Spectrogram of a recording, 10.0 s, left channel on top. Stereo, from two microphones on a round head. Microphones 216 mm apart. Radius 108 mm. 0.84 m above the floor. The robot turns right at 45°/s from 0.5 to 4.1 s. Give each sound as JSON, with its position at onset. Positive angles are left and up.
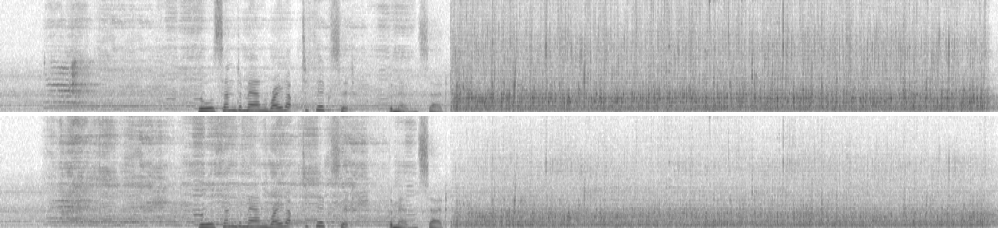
{"t": 0.4, "sound": "a cat meowing", "side_deg": 75, "distance_m": 6.5}
{"t": 2.0, "sound": "a woman speaking", "azimuth_deg": 130, "distance_m": 0.5}
{"t": 4.5, "sound": "boiling", "side_deg": 60, "distance_m": 3.0}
